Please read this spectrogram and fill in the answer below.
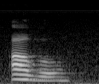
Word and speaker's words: hour: So in this case you will find H is in the spelling of hour, but when we pronounce it, it is silent and the pronunciation begins with A, hour.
